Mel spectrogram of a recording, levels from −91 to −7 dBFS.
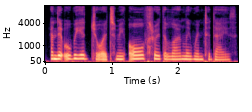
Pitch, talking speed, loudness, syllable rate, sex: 190 Hz, 290 wpm, -18 LUFS, 6.3 syllables/s, female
